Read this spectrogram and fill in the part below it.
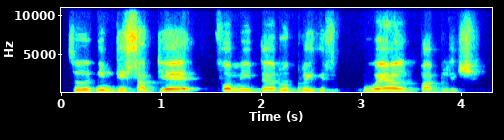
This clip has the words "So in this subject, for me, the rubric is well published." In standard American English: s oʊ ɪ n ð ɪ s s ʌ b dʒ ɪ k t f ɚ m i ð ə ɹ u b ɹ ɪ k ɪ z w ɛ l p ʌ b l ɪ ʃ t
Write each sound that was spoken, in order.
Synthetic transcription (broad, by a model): s oʊ ɪ n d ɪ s s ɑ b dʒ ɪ t f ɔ m i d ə ɹ u b ɹ ɪ k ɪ s w ɛ l p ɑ b l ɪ ʃ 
